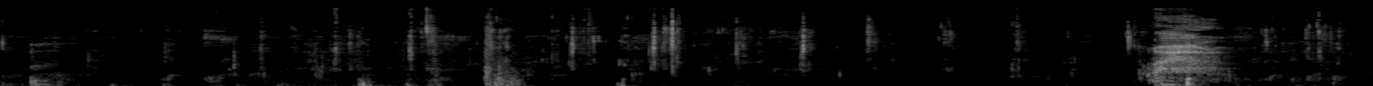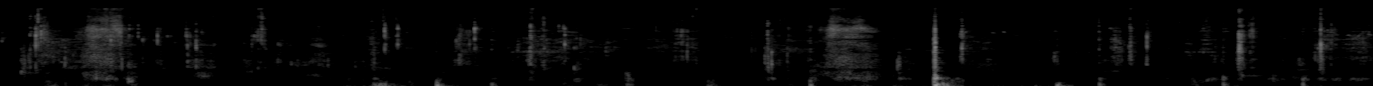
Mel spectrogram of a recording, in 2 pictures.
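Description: Close-miked eating sounds of two people eating rice and steamed hilsa by hand: chewing, lip smacks and wet squishes in short irregular clicks, with a brief louder vocal sound about nine seconds in.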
